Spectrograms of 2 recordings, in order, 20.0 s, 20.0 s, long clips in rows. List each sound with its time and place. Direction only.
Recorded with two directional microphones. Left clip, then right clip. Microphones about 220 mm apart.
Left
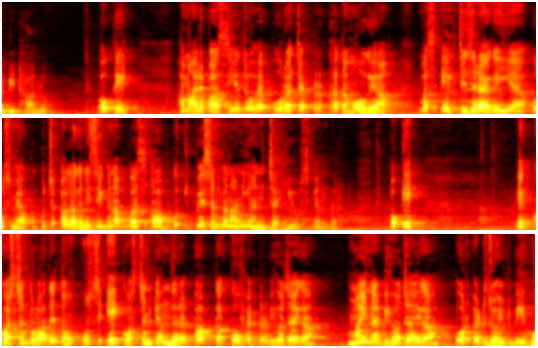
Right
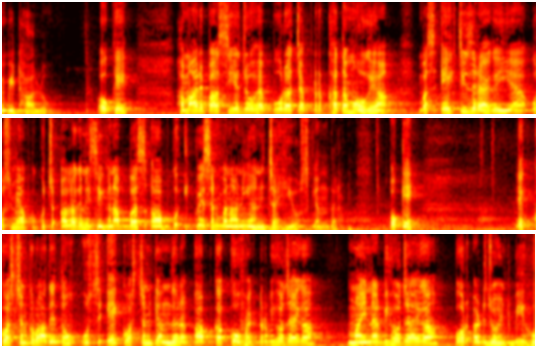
0.0 s speech: 50° right (ahead or behind)
2.2 s speech: 25° right (ahead or behind)
2.8 s speech: 40° right (ahead or behind)
5.8 s a woman's voice: 15° right (ahead or behind)
6.7 s speech: 30° right (ahead or behind)
13.7 s a woman's voice: 20° right (ahead or behind)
